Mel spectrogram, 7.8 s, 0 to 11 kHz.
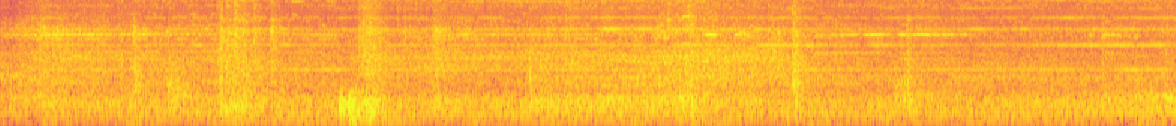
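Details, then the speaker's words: Brunswick A2 bowling pinsetter after cycle solenoid linkage adjustment and tightening (previously wouldn't cycle unless plunger pushed up): metallic clanks and rattles with a short squeal through a full cycle; normal, healthy cycle after repair. "everything's tight we're good to go turn it back on and cycle it through again"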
